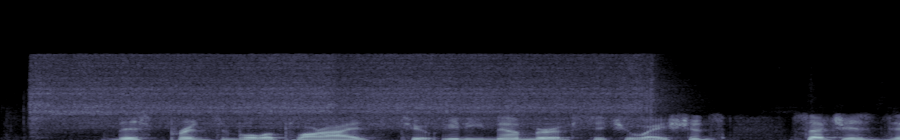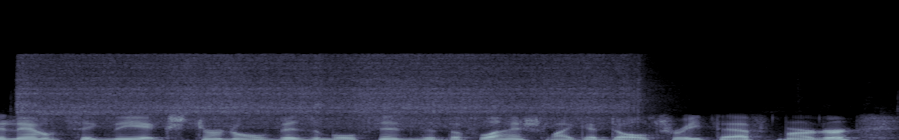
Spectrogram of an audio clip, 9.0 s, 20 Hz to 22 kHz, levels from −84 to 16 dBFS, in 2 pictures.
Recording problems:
high frequencies cut off; severe; nothing above 3.5 kHz
hiss; noticeable; throughout; 10 dB below the speech

